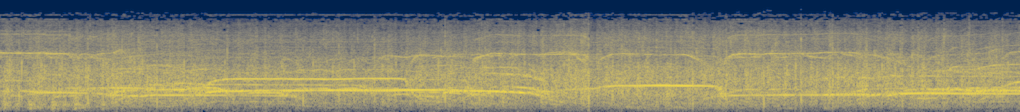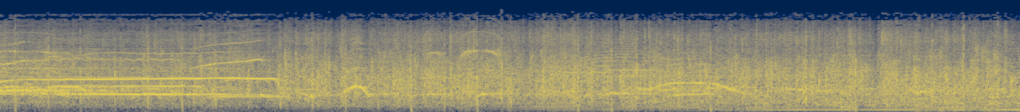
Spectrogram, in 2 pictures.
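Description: Concert audience applauding, with cheering voices held and overlapping above the clapping. It eases a little in the second half.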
